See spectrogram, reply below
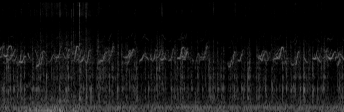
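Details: Dyed chickens peeping in a group: rapid, bright, slurred chirps tumble over one another, with a faint low hum running underneath.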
